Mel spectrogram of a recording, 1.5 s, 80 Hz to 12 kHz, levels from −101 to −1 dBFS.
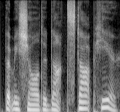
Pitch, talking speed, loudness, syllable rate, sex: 165 Hz, 240 wpm, -17 LUFS, 5.8 syllables/s, female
